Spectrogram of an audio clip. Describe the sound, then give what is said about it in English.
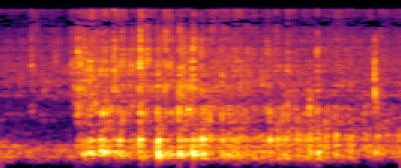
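Cherry-flavored sparkling water pours steadily into a glass, a continuous liquid splash with faint fizzing bubbles, starting after a brief quiet moment and running without any talking. “And then I use just like sparkling water. Right now I'm using cherry flavor because I think that would go nice with the Pepsi.”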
